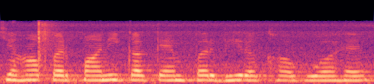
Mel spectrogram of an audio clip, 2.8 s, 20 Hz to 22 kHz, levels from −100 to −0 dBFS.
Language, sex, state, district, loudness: Hindi, male, Haryana, Jhajjar, -13 LUFS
